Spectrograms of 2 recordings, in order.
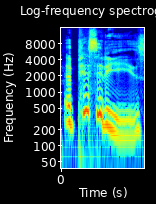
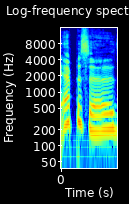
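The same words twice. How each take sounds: First: The stress falls on a shifted syllable. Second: The stress falls on the usual syllable. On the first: The speaker calls it wrong. "putting the emphasis on the wrong syllable" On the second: The speaker calls it right. "mispronouncing episodes"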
